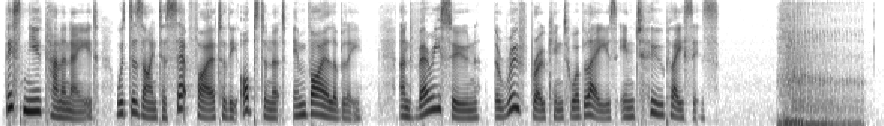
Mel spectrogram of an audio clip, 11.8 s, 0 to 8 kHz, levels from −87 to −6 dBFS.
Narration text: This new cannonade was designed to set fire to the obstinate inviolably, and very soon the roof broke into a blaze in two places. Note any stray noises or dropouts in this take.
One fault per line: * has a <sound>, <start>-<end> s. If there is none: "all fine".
* has a breath, 10.3-11.5 s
